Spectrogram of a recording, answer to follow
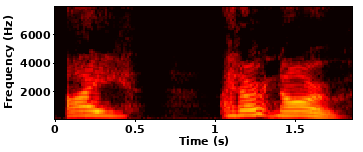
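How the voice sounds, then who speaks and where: A woman's voice: high voice, slow pace, fairly bright tone, dry recording, clean studio sound. A woman voicing a brash, hot-tempered young man, blurting his words emphatically in an audiobook. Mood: bewildered insistence. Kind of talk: audiobook character voice.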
